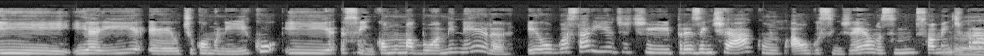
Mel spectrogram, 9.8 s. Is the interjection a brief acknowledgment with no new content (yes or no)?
no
